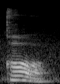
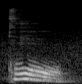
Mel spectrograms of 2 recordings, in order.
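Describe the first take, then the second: First: The vowel is said with relaxed, unrounded lips. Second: The vowel is said with rounded lips. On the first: The speaker calls it right. "pangkal lidah kita tekankan sikit, keluarkan bunyi qa" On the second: The speaker calls it wrong. "Ataupun ko, ko. Ha, bukan. Tak perlu boncongkan bibir"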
